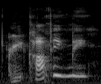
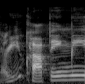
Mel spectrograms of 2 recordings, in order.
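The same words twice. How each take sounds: First: High-pitched pretend indignation; mock mad. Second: Higher-pitched parroted question; copycat child. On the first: Teacher to the copycat child, mock mad. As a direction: act put out, voice pitched right up. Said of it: "act like I'm getting mad". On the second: Acted. Child copying the teacher's question, copycat echo. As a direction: echo the mock-indignant question back. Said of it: "And they'll say".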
